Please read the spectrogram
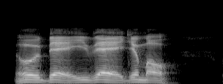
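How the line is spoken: Growled. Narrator (Russian): прорычал

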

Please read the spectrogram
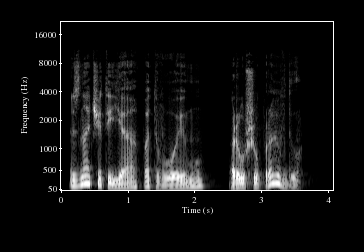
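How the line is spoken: Calm question. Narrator (Russian): спокойно спросил великий князь

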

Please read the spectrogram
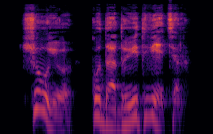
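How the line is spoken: Excited exclamation. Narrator (Russian): возбужденно воскликнул он

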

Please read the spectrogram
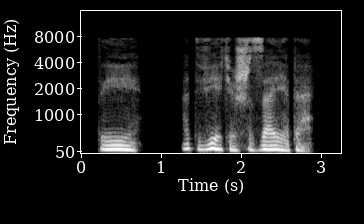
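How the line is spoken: Hiss. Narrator (Russian): прошипела она

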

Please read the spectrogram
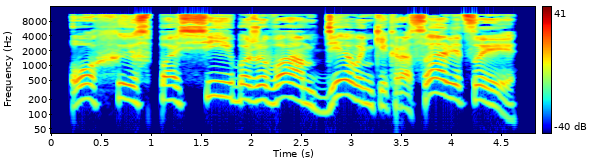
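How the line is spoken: Loud thanks. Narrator (Russian): громко поблагодарил Анфису и Ольгу Жан

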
